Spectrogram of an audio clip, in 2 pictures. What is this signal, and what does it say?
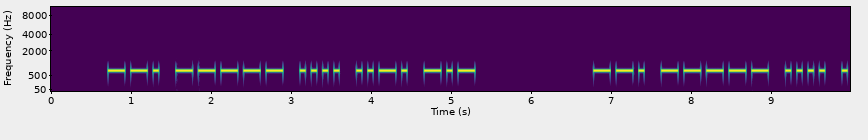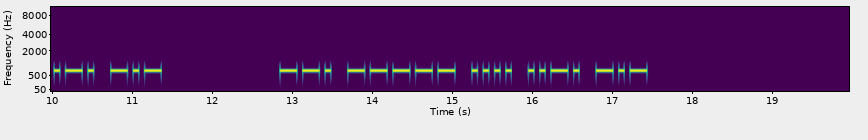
Morse code, heard as a keyed tone, about 17 wpm, 700 Hz. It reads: G0HFK G0HFK G0HFK
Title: DXCC-100 Call Signs - 5 Characters - Repeated 3x - 17wpm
